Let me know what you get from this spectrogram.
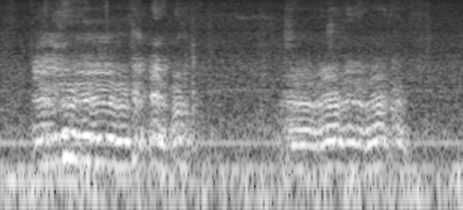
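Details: Two chihuahuas indoors at play time, one a five-month-old rescued puppy learning to play with a toy, giving two drawn-out wavering growly whines, each about a second long, over a steady low room hum.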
